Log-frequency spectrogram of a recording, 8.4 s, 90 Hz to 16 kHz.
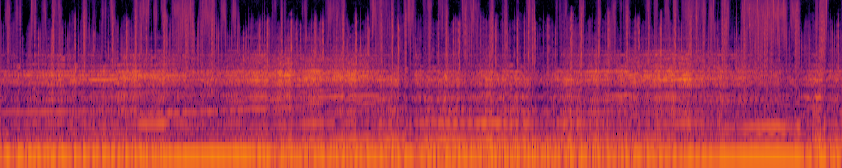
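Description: Ford Shelby GT350R's flat-plane-crank V8 heard from inside the cabin while lapping a race track under load, a steady loud engine drone with its pitch drifting slowly upward in places, over road and tyre noise.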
